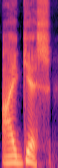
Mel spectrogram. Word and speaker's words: Aegis: you say it is Aegis, with a strong emphasis on the G.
